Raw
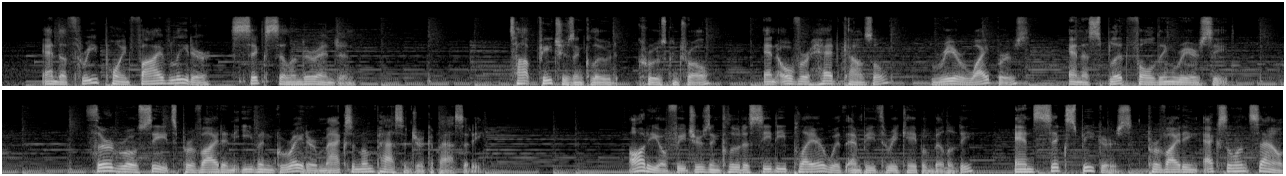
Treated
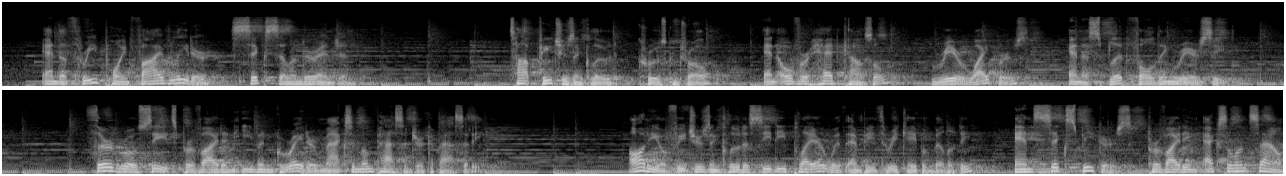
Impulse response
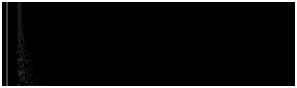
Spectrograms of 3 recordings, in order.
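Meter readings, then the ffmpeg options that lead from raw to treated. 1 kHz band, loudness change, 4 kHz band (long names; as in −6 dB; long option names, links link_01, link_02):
+3.0 dB, +4.0 dB, +1.0 dB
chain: -filter_complex "[0:a]asplit=2[link_01][link_02];[1:a]atrim=start_sample=2205,lowpass=7200,lowshelf=frequency=410:gain=5[link_03];[link_02][link_03]afir=irnorm=-1:irlink=0,volume=5.5dB[link_04];[link_01][link_04]amix=inputs=2:normalize=0,volume=-5.5dB"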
